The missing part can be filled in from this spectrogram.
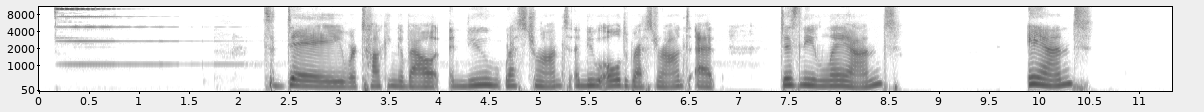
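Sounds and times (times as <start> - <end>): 
bright bell ringing: 0.0 - 2.0
speech: 2.3 - 8.7, 9.9 - 10.6.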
